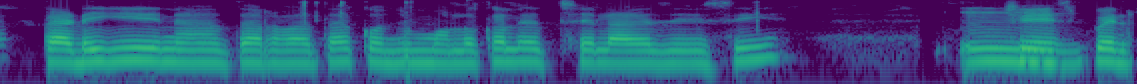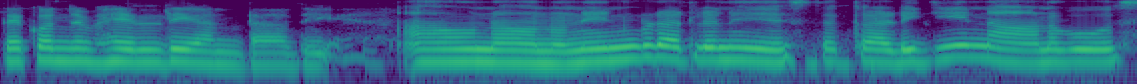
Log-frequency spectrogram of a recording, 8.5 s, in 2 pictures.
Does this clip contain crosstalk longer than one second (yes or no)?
no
